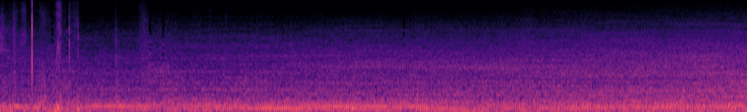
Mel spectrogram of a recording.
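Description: Vehicle engine idling with a steady low hum, with a few light clicks in the first second.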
